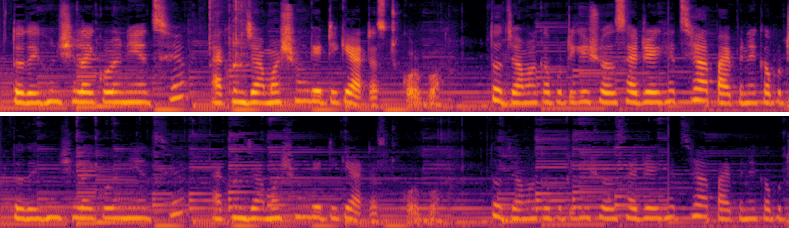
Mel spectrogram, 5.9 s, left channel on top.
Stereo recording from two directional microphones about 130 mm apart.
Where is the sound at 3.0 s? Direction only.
45° left (ahead or behind).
